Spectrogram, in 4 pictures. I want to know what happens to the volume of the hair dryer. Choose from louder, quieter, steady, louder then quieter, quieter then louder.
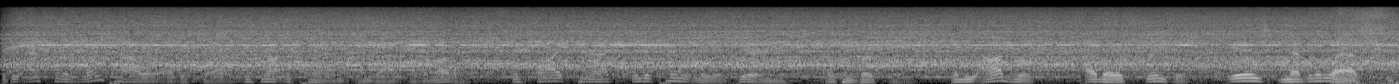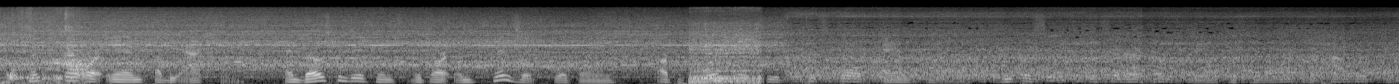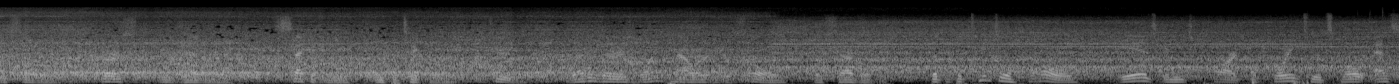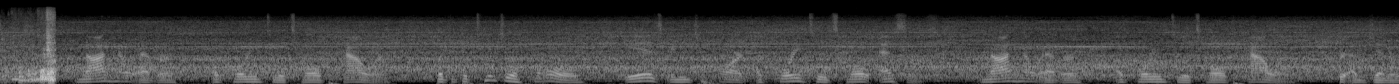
quieter.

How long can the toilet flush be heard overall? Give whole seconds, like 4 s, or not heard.
3 s.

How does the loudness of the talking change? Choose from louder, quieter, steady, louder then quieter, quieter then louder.
louder then quieter.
